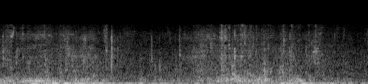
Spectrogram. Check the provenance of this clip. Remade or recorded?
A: recorded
